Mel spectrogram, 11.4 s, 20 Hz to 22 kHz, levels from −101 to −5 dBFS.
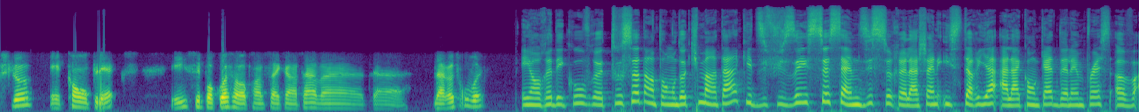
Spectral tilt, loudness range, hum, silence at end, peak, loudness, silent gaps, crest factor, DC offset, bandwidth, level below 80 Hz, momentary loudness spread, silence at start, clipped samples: -3.5 dB/octave; 3 LU; none; 0 s; -4 dBFS; -22 LUFS; none; 20 dB; under 0.1%; 18 kHz; -56 dBFS; 10 LU; 0 s; under 0.1%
